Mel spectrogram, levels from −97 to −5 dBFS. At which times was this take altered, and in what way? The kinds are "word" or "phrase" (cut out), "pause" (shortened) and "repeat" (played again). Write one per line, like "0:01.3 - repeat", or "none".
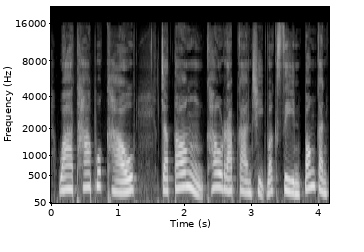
none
